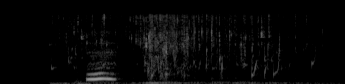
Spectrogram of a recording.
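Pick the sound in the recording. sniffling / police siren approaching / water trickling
water trickling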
